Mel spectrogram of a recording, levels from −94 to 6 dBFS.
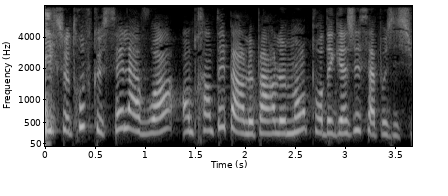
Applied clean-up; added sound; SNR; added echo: none; Writing; 10 dB; none.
